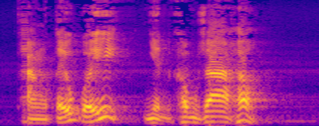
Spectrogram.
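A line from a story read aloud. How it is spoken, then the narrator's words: Angry shout. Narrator (Vietnamese): giận dữ quát lên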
